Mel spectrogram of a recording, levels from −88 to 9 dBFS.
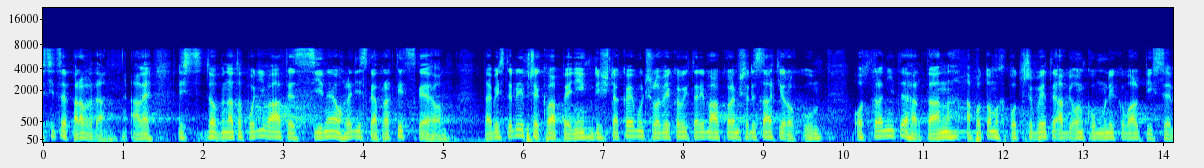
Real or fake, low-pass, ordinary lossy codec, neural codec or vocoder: real; 7.2 kHz; AAC, 32 kbps; none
